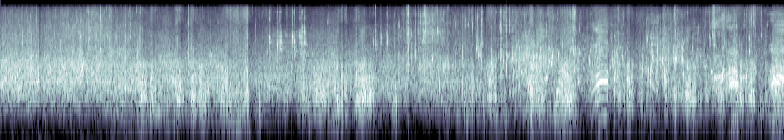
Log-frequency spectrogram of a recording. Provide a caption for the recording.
Water running from a stream or waterfall while a man sighs in the background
